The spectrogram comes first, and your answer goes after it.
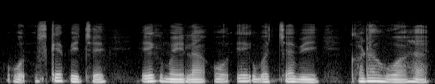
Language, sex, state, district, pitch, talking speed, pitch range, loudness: Hindi, male, Uttar Pradesh, Saharanpur, 125 Hz, 150 wpm, 115-140 Hz, -16 LUFS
